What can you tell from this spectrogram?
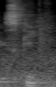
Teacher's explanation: we don't need to pronounce the s u sound like we don't say the u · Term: voicing of vowels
